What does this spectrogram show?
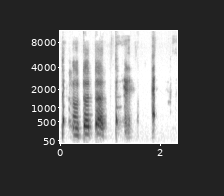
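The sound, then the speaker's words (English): A voice imitates a squeaky E-flat clarinet phrase: a quick run of short, shrill, nasal yelps, fairly loud, ending with a couple of isolated squeaks and faint trailing bits. “and he then he gets a little nervous and he squeaks. There's a E flat clarinet part that goes”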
